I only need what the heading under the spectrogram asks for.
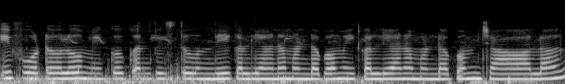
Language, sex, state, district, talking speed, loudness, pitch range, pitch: Telugu, female, Andhra Pradesh, Chittoor, 140 wpm, -13 LUFS, 250-265 Hz, 255 Hz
